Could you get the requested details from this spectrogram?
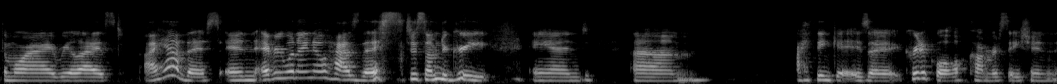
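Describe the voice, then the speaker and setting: A young woman hosts a podcast interview in a chatty, gushing way, with plenty of likes and ums. Her pitch sits in the middle range for a woman. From Utah, United States. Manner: warm, gushing, chatty with fillers. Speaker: podcast host, grad student.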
